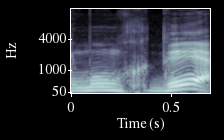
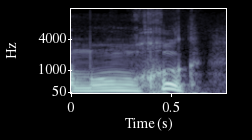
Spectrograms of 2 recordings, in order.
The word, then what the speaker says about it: мунхык: Не мунхге, а именно мунхык.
